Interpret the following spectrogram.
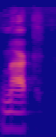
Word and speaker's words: Mach: It was presented at the Academy of Sciences in Vienna in 1887 by the Austrian physicist Ernst Mach. That's how you pronounce his name, actually.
